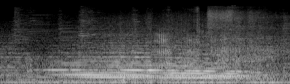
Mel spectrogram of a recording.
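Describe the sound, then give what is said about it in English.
A steam train rumbles along while its whistle screams loudly and steadily over the rolling noise for several seconds, with no voices. “Big trains rolling down the cold steel track.”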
